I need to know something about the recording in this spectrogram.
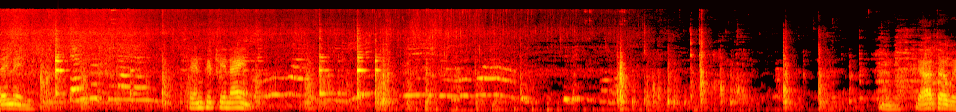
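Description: A metal spoon clinks and scrapes against a steel pot.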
